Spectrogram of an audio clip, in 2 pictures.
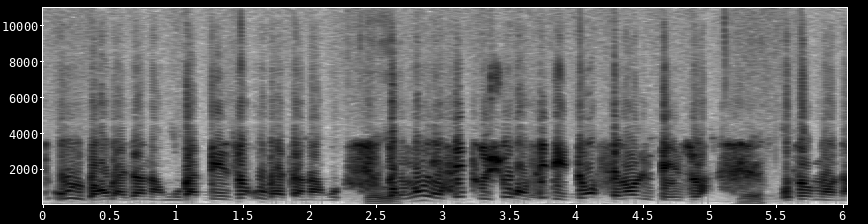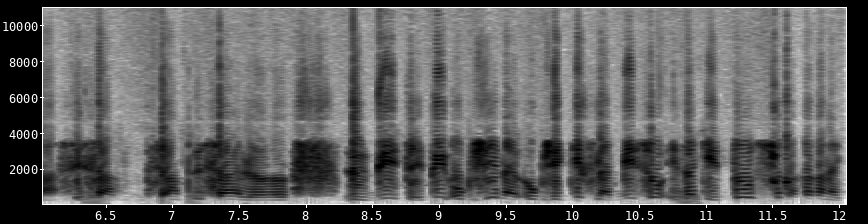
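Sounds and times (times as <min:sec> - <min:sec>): person talking over telephone: 0:00.0 - 0:12.0.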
